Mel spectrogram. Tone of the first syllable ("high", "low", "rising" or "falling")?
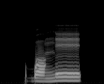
low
